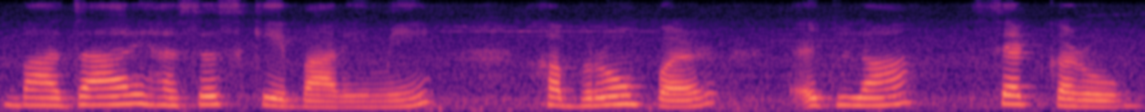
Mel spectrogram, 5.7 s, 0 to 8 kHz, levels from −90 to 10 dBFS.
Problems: constant background noise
